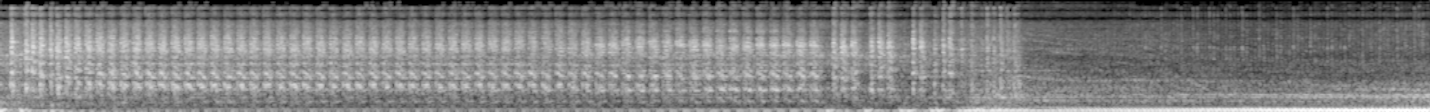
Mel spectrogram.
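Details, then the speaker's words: Engine restarted after reconnecting fuel pipe to pump and letting carbs settle: catches, settles to an even beat about three a second, then revs cleanly with no misses; running smoothly, settled now. "Give it some RPM. I think it's settled now."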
